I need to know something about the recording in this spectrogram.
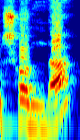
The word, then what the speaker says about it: সন্ধ্যা: আমি উচ্চারণ করলাম সন্ধ্যা। কিন্তু আমি আসলে উচ্চারণ লিখলাম সন্ধ্যা। উচ্চারণ করলাম কি? সন্ধ্যা। সন্ধ্যা। তালব্য স ও কার দন্তন্য হসন্ত ধ আকার সন্ধ্যা এরপরে দক্ষ দক্ষ শব্দটি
